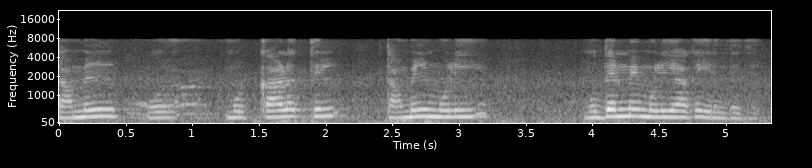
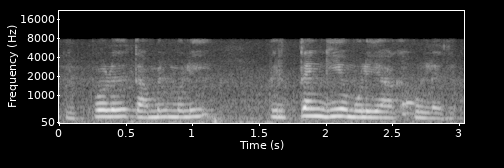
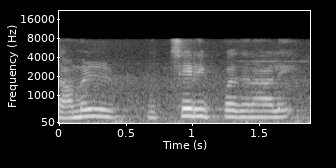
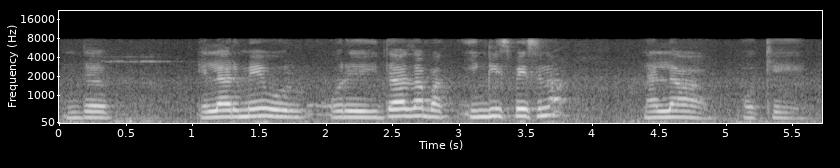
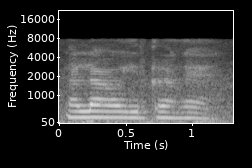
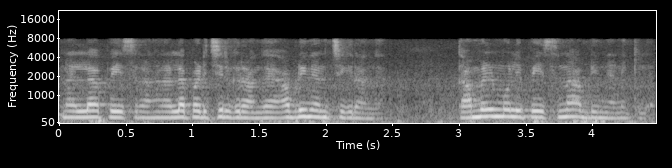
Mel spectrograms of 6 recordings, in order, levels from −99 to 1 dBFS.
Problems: constant background noise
